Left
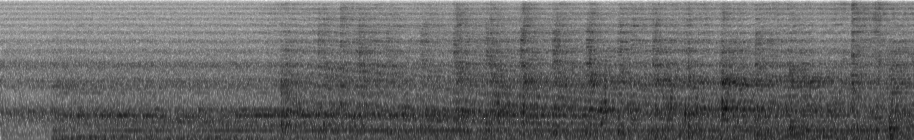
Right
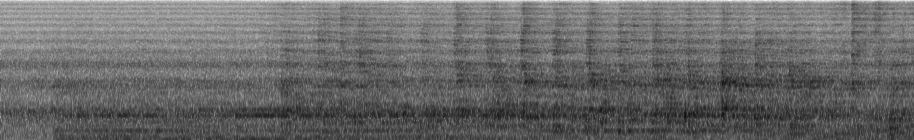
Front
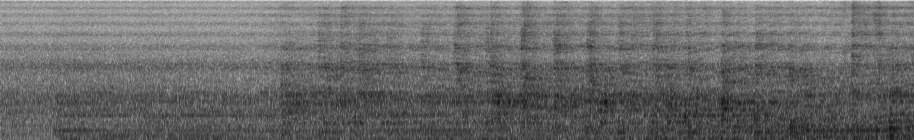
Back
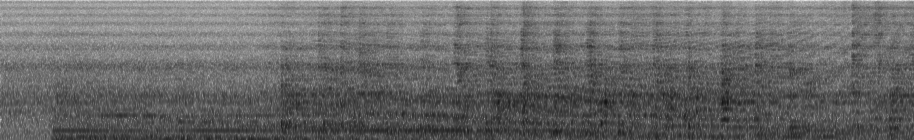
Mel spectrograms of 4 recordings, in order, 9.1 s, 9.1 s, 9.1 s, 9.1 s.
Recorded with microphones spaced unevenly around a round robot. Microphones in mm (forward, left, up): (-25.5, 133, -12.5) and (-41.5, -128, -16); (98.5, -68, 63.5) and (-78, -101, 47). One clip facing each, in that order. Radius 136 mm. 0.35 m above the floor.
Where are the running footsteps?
130° left, 5 m; by 9.1 s 45° left, 1.6 m.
